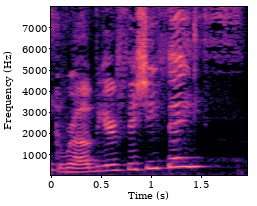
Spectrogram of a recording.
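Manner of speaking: put-on slow, lilting read-aloud for a toddler; bedtime story reading. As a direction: read it like lulling a child to sleep. Reads bedtime book aloud.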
